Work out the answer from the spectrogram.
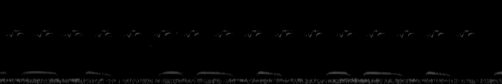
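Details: Peahen, a female Indian peafowl, giving short arched calls repeated about three times a second in an even run, with thin high chirps alongside and a low, steady background rumble.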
